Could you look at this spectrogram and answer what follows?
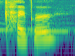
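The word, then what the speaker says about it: Kuiper: I was younger, but anyway, his name is Kyper.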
